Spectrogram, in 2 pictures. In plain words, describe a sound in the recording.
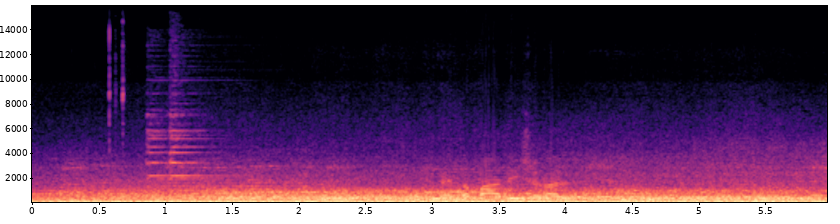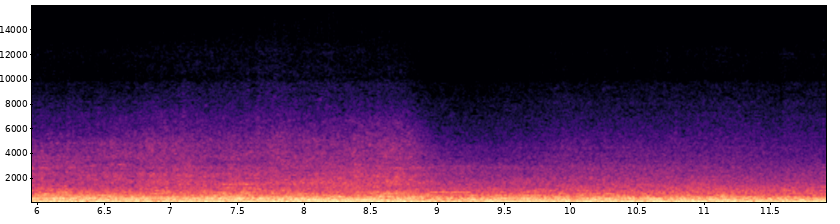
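Street traffic rumbles steadily outdoors.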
